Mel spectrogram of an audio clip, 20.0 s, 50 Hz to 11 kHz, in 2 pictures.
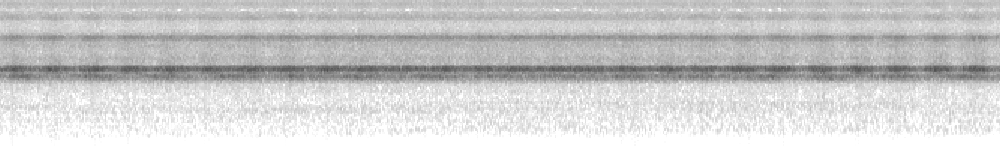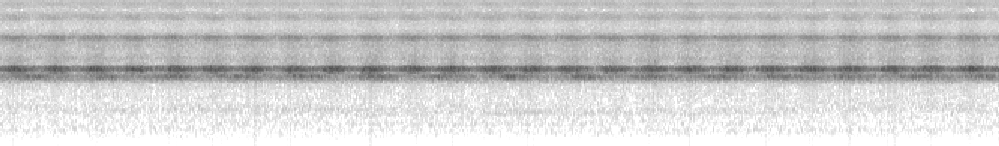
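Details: Snowy tree crickets chirping on a warm night estimated near 79 degrees; steady, evenly spaced, bell-like high chirps repeat about two and a half times per second, continuous and unbroken throughout.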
